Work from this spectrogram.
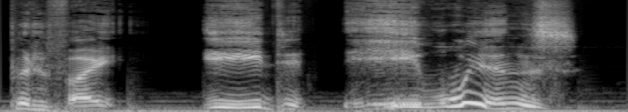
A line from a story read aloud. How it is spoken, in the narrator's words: Braden moaned with fresh tears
